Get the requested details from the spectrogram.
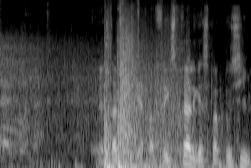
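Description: An explosion bursts loudly.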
